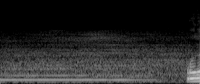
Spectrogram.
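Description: A steady low hum over a faint hiss, easing off shortly before the end.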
